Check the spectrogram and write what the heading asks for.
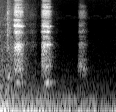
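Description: A person gasping and breathing hard, three sharp breaths about two-thirds of a second apart, the last one fainter, over a low steady rumble.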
